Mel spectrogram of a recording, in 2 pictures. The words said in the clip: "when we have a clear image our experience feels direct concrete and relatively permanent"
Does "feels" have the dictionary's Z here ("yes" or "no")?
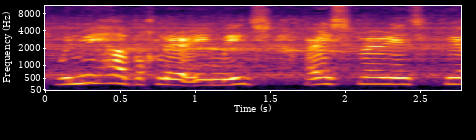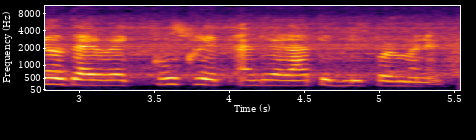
no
